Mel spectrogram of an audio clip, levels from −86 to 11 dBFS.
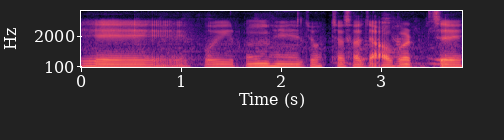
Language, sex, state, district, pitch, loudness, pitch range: Chhattisgarhi, male, Chhattisgarh, Raigarh, 110 Hz, -21 LUFS, 110-115 Hz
